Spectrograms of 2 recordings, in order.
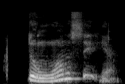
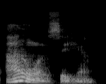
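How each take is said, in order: First: Higher, hurt refusal; Mary refusing again, higher. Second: Low, quiet, weary refusal; Mary refusing, low. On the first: Mary to Jesus, turning him away, higher and hurt. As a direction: lift the pitch with wounded bitterness. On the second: Mary to Jesus, refusing to see him, low and weary. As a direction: sink the voice, tired and hurt. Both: Retold or imitated. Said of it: "It's like".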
